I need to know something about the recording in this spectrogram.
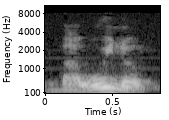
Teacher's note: En amaba, o en babuino, la segunda B, no juntamos los labios · Term: lenición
